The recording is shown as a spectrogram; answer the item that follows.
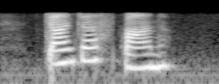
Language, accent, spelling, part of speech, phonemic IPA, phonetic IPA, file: Armenian, Eastern Armenian, ճանճասպան, noun, /t͡ʃɑnt͡ʃɑsˈpɑn/, [t͡ʃɑnt͡ʃɑspɑ́n], Hy-ճանճասպան.ogg
- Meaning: flyswatter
